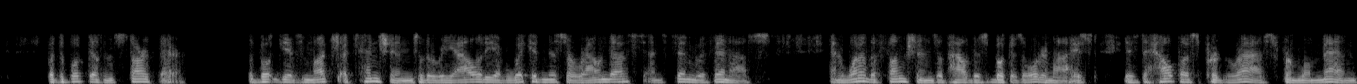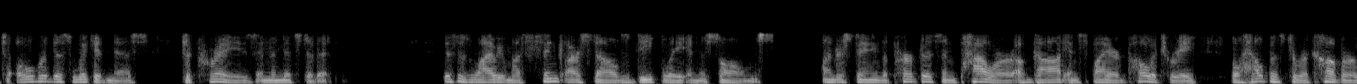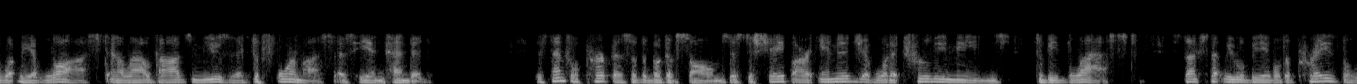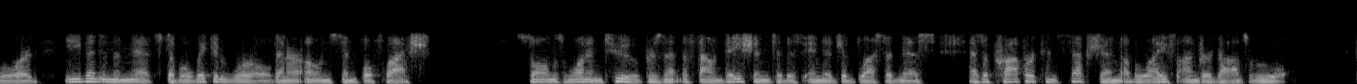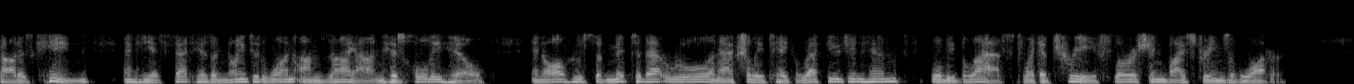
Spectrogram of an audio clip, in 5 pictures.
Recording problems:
garbled, watery; badly; nothing above 4 kHz

